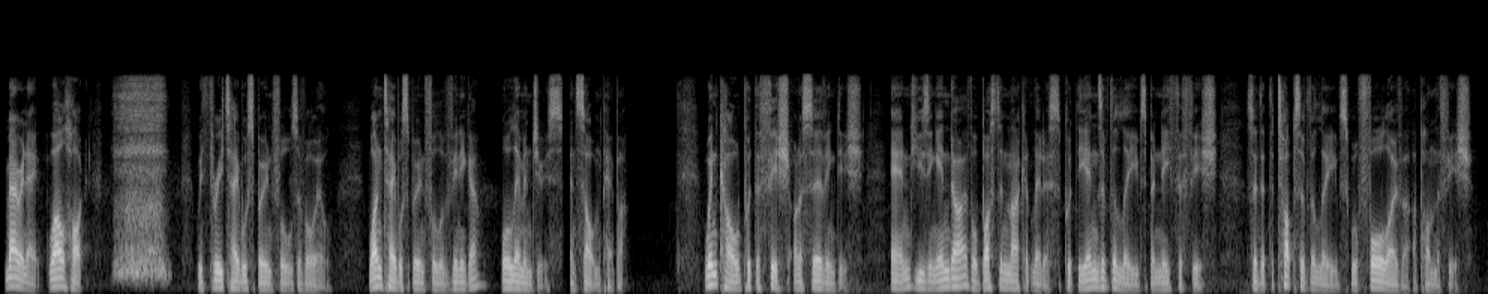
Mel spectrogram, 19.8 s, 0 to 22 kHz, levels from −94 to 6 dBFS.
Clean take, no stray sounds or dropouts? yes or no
no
